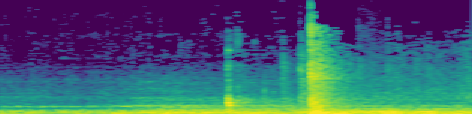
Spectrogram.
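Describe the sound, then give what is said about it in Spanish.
A door closing is heard as a couple of faint, brief knocks and rattles over a low, continuous rumble. “Se marcha. Cierra la puerta.”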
